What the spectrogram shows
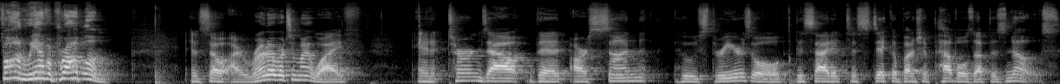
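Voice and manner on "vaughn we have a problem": alarmed, urgent, very high-pitched, fast delivery. Retelling the same call twenty seconds later: imitating wife's urgent call. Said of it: "it went to".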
